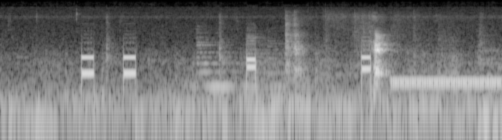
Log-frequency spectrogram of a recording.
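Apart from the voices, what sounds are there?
telephone dialing in the video game Nancy Drew: The Final Scene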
